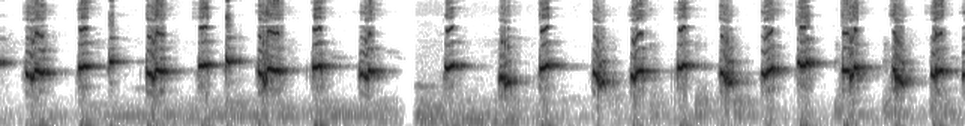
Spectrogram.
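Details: Yellow-vented bulbul giving a long string of clear, slurred whistles, some rising and some falling, delivered at about three notes per second with little variation in loudness.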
